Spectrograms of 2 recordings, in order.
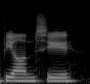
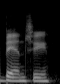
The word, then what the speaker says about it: Banshee: Because in my conlang it is a Bianchi. So sometimes my brain defaults. It's Banshee.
